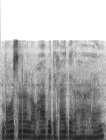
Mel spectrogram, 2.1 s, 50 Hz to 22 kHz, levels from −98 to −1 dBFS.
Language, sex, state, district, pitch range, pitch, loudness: Hindi, male, Arunachal Pradesh, Papum Pare, 110-120 Hz, 115 Hz, -18 LUFS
